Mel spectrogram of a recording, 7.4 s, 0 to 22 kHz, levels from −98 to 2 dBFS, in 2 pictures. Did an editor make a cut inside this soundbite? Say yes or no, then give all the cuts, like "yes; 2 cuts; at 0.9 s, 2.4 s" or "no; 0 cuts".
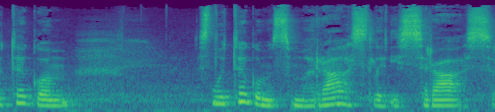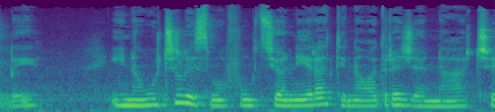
yes; 2 cuts; at 1.6 s, 2.9 s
